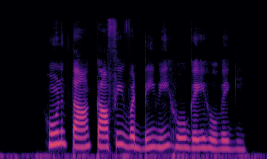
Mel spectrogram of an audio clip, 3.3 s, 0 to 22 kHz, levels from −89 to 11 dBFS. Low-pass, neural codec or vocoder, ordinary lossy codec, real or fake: 14.4 kHz; autoencoder, 48 kHz, 128 numbers a frame, DAC-VAE, trained on Japanese speech; AAC, 64 kbps; fake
